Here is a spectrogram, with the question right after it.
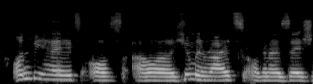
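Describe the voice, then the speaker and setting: Speaking at a moderate pace with a German accent, a woman has a medium pitch, ordinary pitch variation and a dark, mellow tone. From Germany, Hanover, Kurdish Yazidi family. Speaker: human rights activist, organization founder. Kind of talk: welcome speech. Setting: stage with audience.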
